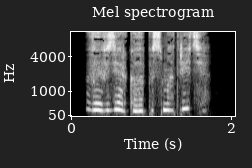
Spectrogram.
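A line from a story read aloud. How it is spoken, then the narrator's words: Muffled whisper. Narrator (Russian): глухим шепотом посоветовала флористка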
